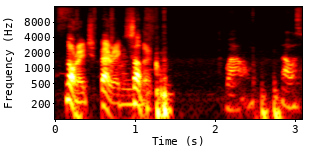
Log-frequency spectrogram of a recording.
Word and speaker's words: Norwich: Norwich, Berwick, Southwark. Wow, that was fast. Leicester, Worcester, Gloucester. W at the start of the final syllable is silent. Norwich. Norwich.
